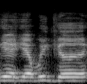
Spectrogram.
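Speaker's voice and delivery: ordinary talk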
